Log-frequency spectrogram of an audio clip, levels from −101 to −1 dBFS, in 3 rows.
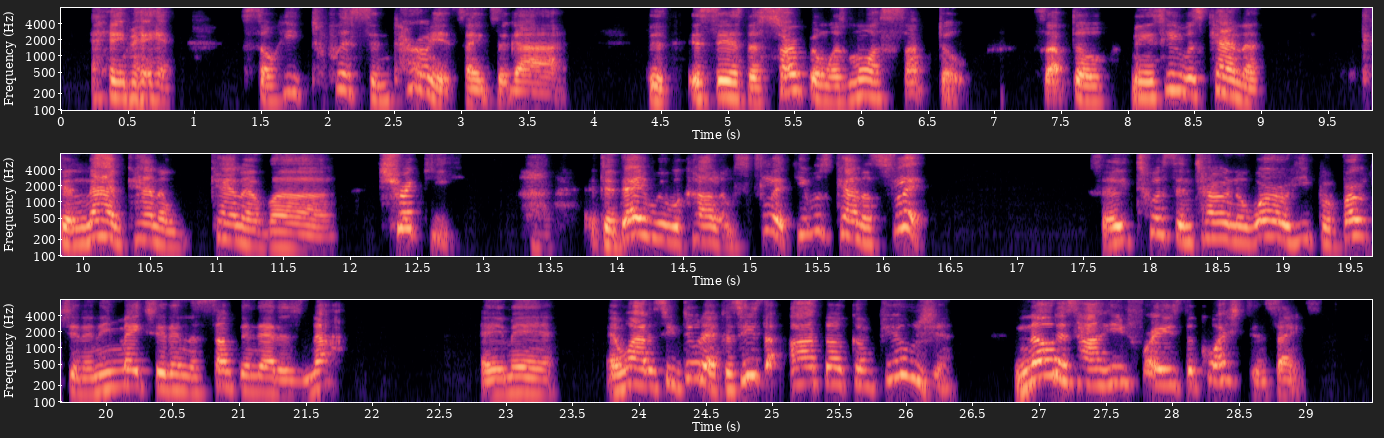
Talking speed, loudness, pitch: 165 wpm, -25 LUFS, 205 Hz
